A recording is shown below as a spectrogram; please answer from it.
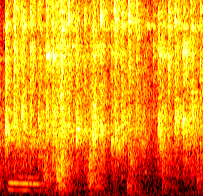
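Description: A small plastic baby rattle shaken close to an infant's head in a rapid, uneven run of rattling shakes, several a second. A short voice slides down in pitch at the start.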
